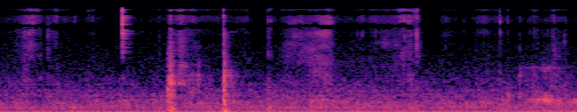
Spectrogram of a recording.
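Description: A few faint clicks and taps of a stainless steel bench scraper on a granite countertop as sticky dough is cut and handled, over a low steady hum.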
